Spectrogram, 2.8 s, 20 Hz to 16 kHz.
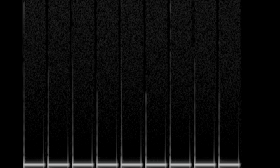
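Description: Arturia Pigments 6 synth sequencer repeating a single F note in minor pentatonic mode: nine even, evenly spaced tonal pulses at the same pitch, clean and alone, then stopping.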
